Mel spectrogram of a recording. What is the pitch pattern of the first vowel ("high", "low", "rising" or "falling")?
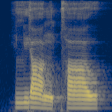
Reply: falling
